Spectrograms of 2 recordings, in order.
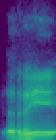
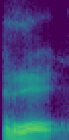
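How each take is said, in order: First: The letter name ends in an 'ay' vowel. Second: The letter name ends in an open 'ah' vowel. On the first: The speaker calls it wrong. "ரே அப்படிங்கிற சொல்ற ஸ்டைலும் இருக்கு" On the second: The speaker calls it right. "ரா அப்படின்னு சொல்லுவோம்"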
